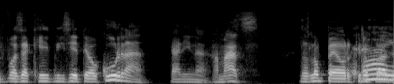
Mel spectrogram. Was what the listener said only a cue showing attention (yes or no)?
yes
